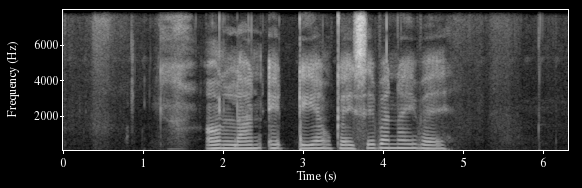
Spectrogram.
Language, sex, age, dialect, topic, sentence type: Magahi, female, 18-24, Central/Standard, banking, question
